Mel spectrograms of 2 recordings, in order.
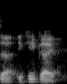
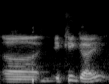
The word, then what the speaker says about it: ikigai: Ikigai is primarily a combination of these 4 syllables, and it actually comes to iki and gai, and there are various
